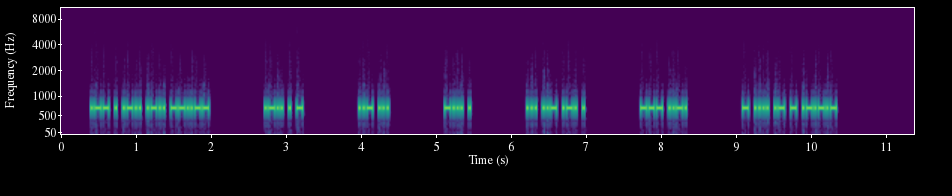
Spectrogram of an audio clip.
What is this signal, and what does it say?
Morse code, heard as a keyed tone, about 46 wpm, 700 Hz. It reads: WELL, LET US BE SURE OF THAT.
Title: 4x Word-Spacing - Sentences from Top 300 Words - 45wpm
